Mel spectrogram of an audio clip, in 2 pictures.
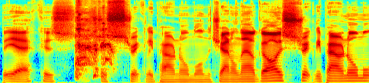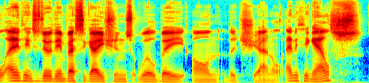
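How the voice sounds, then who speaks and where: A man's voice: low voice, moderate pace, hardly any pauses, bright, forceful tone, clean tone. A man casually chatting and reacting to his own paranormal video as host, rambling and swearing. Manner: laid-back, swears a lot, rambling. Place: home room.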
